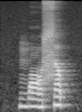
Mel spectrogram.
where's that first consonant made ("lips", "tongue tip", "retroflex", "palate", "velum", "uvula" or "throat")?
lips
